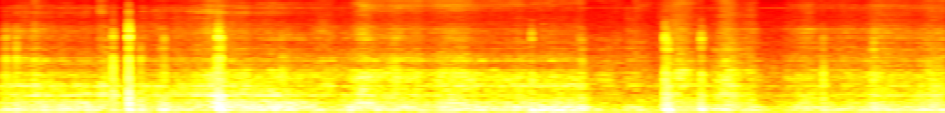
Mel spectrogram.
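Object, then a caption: Wooden butcher block tabletop. Fingernails on both hands tap and scratch a solid light wood butcher block tabletop. Sharp taps stand out over a steady low, dull scratching texture, with most of the energy sitting in the low range.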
